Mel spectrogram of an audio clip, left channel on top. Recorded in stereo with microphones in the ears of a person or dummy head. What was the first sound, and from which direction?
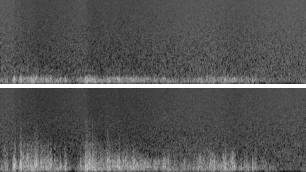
Only background noise.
